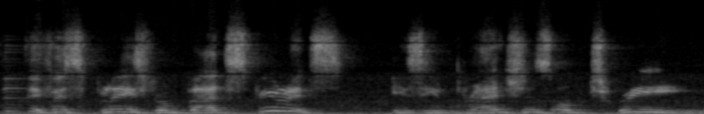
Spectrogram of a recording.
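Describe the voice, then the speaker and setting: A man performs a put-on character voice at a moderate pace. Background noise is clearly heard. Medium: stage play. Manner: broken, clipped English.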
